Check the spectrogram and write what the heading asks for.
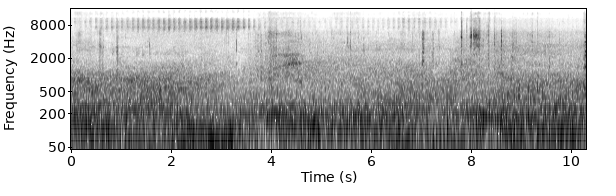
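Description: Steady low rumbling noise throughout, with a few light clicks in the second half.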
